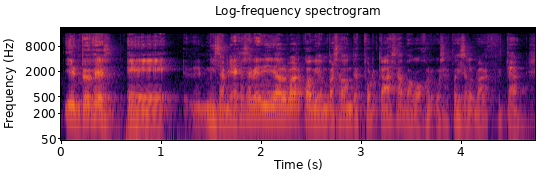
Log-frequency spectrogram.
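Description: Un hombre joven, copresentador de un pódcast, charla de forma relajada y bromista en un estudio pequeño con micrófono de mesa. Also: male voice, medium pitch, steady tone. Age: young adult. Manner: quick, chatty, joking interjections. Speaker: podcast co-host. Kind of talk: casual conversation. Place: small studio room at a desk. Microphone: desk microphone on stand.

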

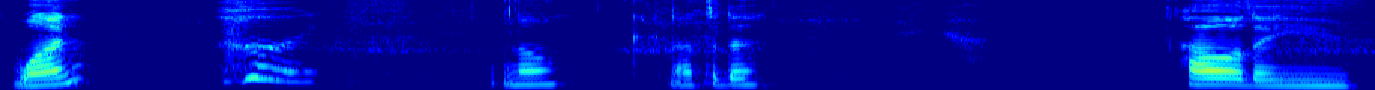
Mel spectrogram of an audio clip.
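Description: A woman's voice: medium pitch, flat delivery, extremely slow, creaky, dark tone. A woman speaking in sing-song baby talk to a one-year-old, asking questions and praising the child.

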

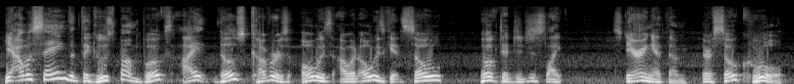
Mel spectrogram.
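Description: A man in his thirties chatting casually while live-streaming a driving game, rambling with a slightly raspy, scratchy throat. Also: on the high side, sing-song, moderate pace, warm tone. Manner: rambling, chatty, reads and answers chat.

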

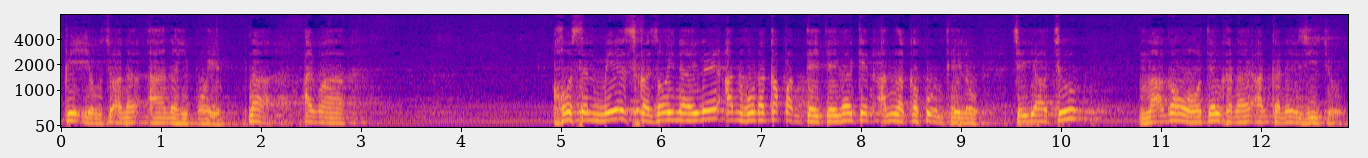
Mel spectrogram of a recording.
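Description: An older man from northeast India preaching a measured, unhurried sermon as pastor in a church hall. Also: high-pitched, lively intonation. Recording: echoey church hall, dull lo-fi sound, faint hiss.

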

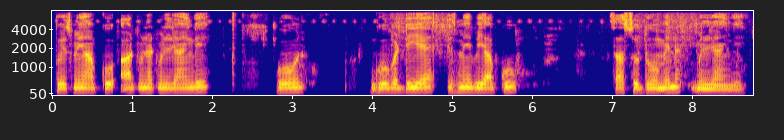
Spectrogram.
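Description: A young man with an Indian accent walks through a phone app step by step. His voice is mellow and smooth, with little rise and fall. The recording is dry and slightly muffled. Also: mid-range voice, no room sound. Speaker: tutorial host.

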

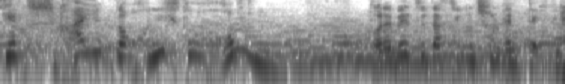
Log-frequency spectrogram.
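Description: An actress playing a bossy, scheming old witch grandmother in an audio drama, husky and commanding. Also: high-pitched, very animated, loud music behind the voice. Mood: irritated, scheming. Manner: commanding, drawn-out, conniving. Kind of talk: German audio drama acting.

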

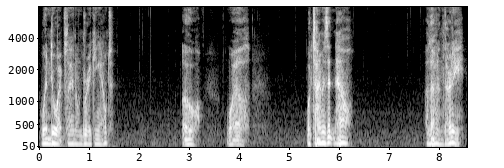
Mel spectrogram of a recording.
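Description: A man voicing a big, gruff orc prisoner in an ASMR roleplay, brooding and sardonic, with a husky, rough voice. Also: low-pitched, fairly even intonation, slow pace, pauses often, a bit bright, slight background noise, heavily acted. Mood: warming, gruff. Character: big gruff male orc prisoner, guarded but lonely. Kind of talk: ASMR roleplay addressed to the listener.

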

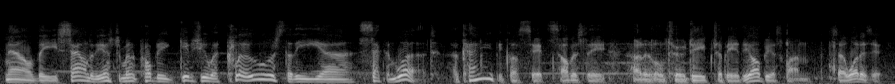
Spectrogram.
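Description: A man's voice: mid-range voice, big pitch swings, fairly quick, few pauses, darkish tone, lo-fi sound. A man hosting a live radio quiz in an emphatic, exasperated manner, on an old radio tape. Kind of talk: live phone-in quiz chat.

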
